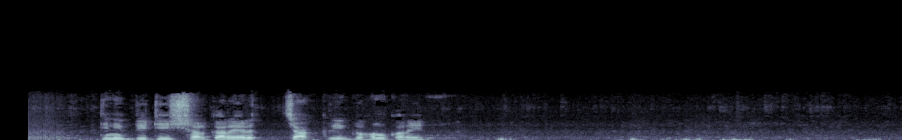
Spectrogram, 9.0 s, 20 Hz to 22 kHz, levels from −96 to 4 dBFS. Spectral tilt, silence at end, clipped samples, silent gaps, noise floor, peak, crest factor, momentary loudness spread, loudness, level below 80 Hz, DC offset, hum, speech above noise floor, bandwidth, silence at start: -4.5 dB/octave; 0.3 s; under 0.1%; none; -60 dBFS; -6 dBFS; 22 dB; 23 LU; -25 LUFS; -50 dBFS; under 0.1%; none; 36 dB; 7.8 kHz; 0.3 s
